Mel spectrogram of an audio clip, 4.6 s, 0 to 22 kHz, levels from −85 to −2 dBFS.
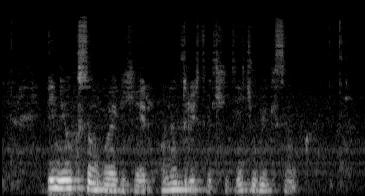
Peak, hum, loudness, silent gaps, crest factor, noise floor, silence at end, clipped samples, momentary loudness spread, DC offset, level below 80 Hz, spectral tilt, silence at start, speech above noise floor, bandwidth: -10 dBFS; none; -28 LUFS; none; 18 dB; -60 dBFS; 0.7 s; under 0.1%; 22 LU; under 0.1%; -60 dBFS; -8 dB/octave; 0.6 s; 33 dB; 14.5 kHz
